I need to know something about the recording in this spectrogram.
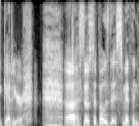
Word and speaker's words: Gettier: I know some people pronounce it as Gettier, but that seems to be a little bit pretentious, doesn't it? So I'm just going to say Gettier.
